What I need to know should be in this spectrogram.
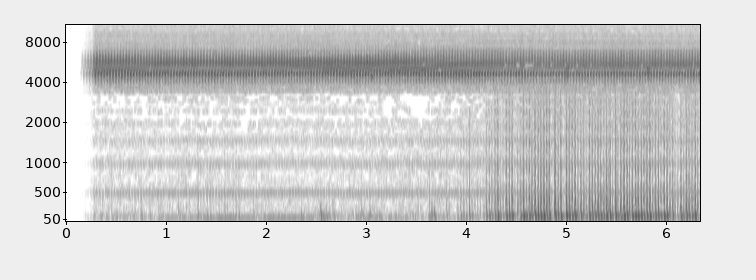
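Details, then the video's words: Cicadas drone in the daytime in a loud, steady, high-pitched buzz that never lets up. "The Cicada's Chrip Sounds/Use Headphones🎧/Amazing Sound Of Cicadas.😍"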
